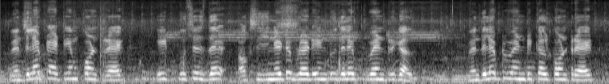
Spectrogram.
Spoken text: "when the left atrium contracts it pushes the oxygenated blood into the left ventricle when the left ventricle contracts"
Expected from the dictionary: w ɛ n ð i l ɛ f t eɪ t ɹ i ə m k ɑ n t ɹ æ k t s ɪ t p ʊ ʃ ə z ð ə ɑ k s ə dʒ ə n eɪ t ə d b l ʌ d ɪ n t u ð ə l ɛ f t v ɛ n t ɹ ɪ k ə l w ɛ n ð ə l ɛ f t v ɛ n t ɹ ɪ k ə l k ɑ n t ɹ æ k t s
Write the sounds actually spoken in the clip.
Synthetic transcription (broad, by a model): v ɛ n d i l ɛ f t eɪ t i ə m k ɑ n t ɹ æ k t ɪ t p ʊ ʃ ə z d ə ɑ k s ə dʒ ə n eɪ t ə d b l ʌ d ɪ n t u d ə l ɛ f t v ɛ n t ɹ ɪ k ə l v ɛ n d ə l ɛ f t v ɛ n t ɹ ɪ k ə l k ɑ n t ɹ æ k t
